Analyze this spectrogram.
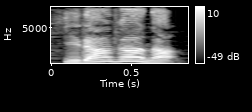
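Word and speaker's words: ひらがな: Hiragana, hiragana, hiragana, hiragana, low, high, high, low.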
